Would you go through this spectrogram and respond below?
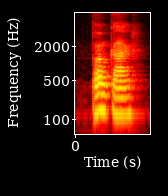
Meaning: gurney, stretcher
- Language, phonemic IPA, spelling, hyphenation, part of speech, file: Dutch, /brɑŋˈkaːr/, brancard, bran‧card, noun, Nl-brancard.ogg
